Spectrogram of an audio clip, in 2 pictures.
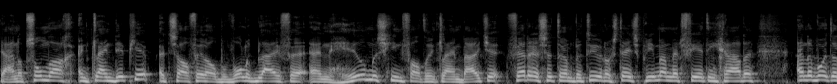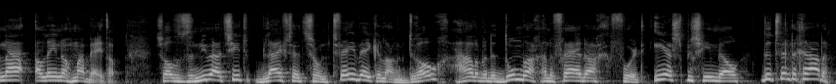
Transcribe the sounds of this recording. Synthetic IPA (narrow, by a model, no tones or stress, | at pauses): ja̰ɛnɔpsɔndɑχənklɛjndɪpjəɦətsɑlˠveːlˠɑlˠbəʋɔlˠəɡ̚blɛjvəʔɛnɦɪːlˠmɪsχinvɑlˠtətə̃nklɛjnbœɥtəv̥ɛɹdəɹɪsətrɑmpratyːɹnɔχstejtsprimaːmɛtfɪːɹtinχraːdə | ɛnəɹʋɔɹt̚daːɹnaːɑlejnːɔχmaːɹbḛjtə̰ɹ | sowɑlˠsətəɹnyœɥtsitblɛjftɦətsowntʋejʋejkəlɑŋdrowχɦaːlənʋədədɔndɑχɛndəvrɛjdɑχfʊːɹətɪːɹstmɪsχinʋɛlˠ | dətʋɪntəχraːdə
